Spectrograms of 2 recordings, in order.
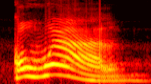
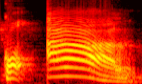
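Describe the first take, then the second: First: The middle consonant is a w sound. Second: The middle consonant is a glottal stop. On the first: The speaker calls it right. "Kan kembali ke asal tuh" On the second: The speaker calls it wrong. "Jangan bilang koal"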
